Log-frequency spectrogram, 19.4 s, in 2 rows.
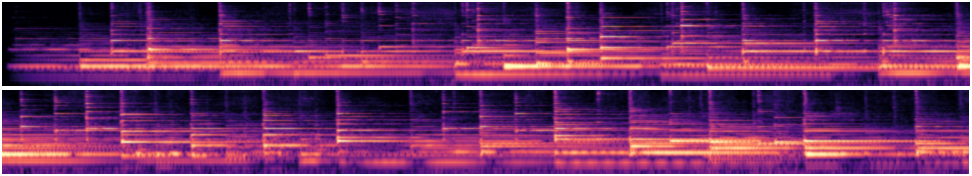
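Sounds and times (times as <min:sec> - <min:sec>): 
harp playing a hymn: 0:00.0 - 0:19.3.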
